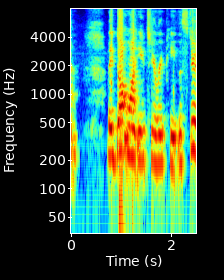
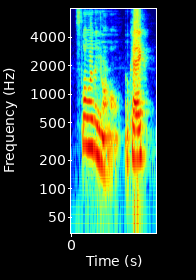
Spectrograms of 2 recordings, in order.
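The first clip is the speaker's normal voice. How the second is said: normal talking voice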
